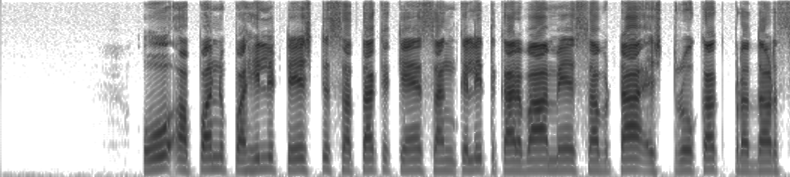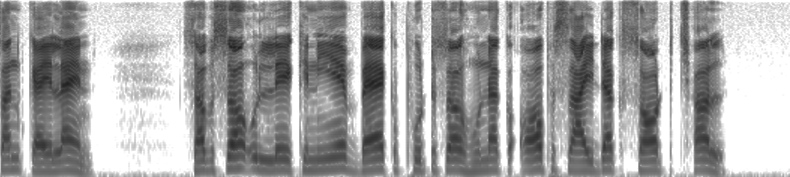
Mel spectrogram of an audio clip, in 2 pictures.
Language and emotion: Maithili, neutral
